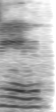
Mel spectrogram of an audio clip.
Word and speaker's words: Jean: first name wrong or they get Gan on the first they say it wrong all the time it's yeah all right and what do you normally say when they say it wrong I say it's Jean and then you yeah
